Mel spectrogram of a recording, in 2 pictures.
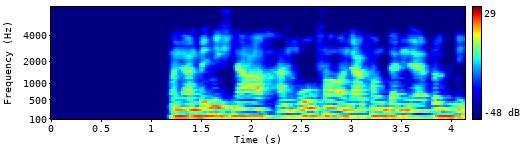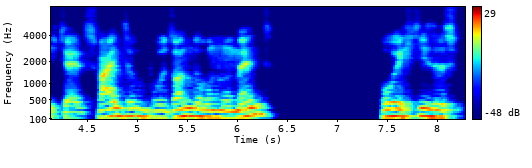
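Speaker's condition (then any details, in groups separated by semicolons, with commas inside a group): Spastic tetraparesis; all four limbs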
